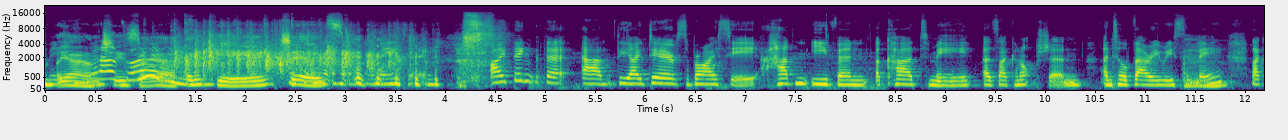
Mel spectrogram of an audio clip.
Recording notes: This was recorded just before Christmas at the Boulevard Theatre in Soho.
